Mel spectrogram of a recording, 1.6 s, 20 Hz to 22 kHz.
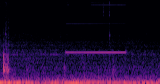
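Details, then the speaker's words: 2017 Toyota Sienna LE wheelchair van, 3.5 V6, 31,000 miles: brief crank catches first time and settles into a smooth, even low idle with a dash chime; no check engine light; normal start. "Now when I go to turn the van on, it fires that first time. Every time."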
